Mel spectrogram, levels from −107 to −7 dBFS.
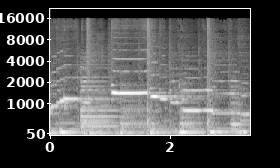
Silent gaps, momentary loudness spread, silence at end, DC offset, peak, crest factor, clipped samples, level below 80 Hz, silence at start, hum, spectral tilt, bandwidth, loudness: none; 12 LU; 0 s; under 0.1%; -2 dBFS; 14 dB; under 0.1%; -34 dBFS; 0 s; none; -5.5 dB/octave; 16.5 kHz; -15 LUFS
